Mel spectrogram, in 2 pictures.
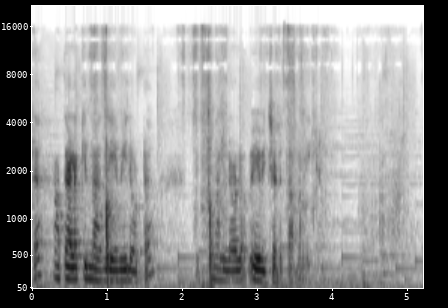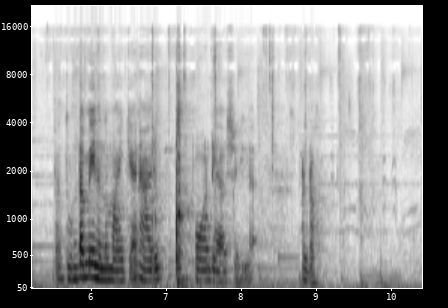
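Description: A few knife chops through raw chicken on a plastic cutting board, under a voice and background music, which are louder.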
